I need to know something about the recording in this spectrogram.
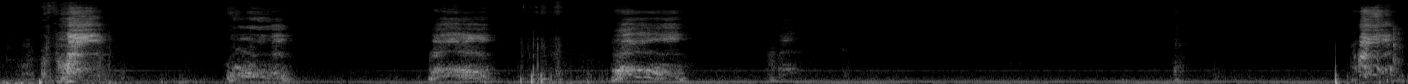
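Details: Several harsh, breathy coughing bursts from a dog, spaced seconds apart, one hour after allergy medicine; heart medicine not yet taken; owner says coughing about 75% better than before the medicine and breathing better.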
